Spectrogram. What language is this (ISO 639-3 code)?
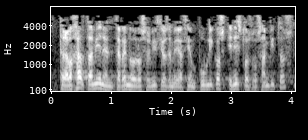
spa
